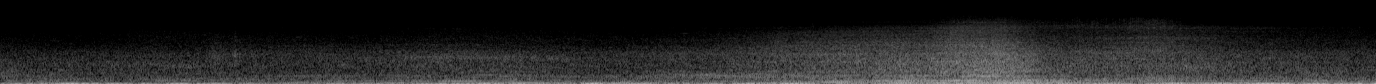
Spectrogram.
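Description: Road traffic on a street: a steady rumble of cars, with a lorry passing close about two-thirds of the way through, its engine and tyre noise swelling and then fading.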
